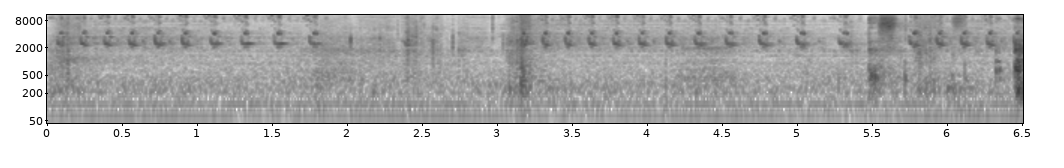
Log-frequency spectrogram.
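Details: Alternator removed from a Hyundai Genesis 2.0 Turbo R-Spec, pulley spun by hand: rapid high-pitched chirping, about five a second, from worn bearings before front and rear bearing replacement.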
